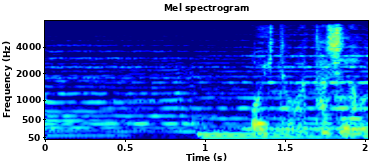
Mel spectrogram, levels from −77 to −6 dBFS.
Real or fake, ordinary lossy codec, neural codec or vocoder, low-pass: real; none; none; 7.2 kHz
